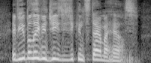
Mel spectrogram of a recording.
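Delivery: loud, high, furious rant, completely losing it. Retelling a woman on a TV show losing it: imitating a furious rant. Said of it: "Loses it".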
